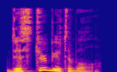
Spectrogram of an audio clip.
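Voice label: "distributable", British English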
